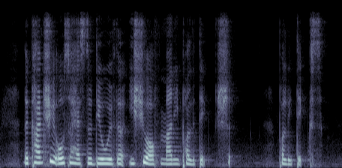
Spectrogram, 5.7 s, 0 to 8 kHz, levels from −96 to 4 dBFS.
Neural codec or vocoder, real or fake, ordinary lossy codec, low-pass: none; real; none; 7.2 kHz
